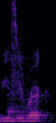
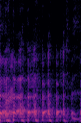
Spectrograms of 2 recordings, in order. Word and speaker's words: Ezric: Whoever phonetically typed out your name, it looks like Easy Rick It does. but are you Easy Rick? No, Yes. Ezric.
